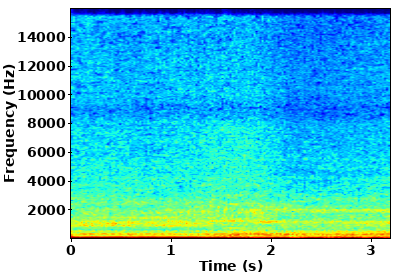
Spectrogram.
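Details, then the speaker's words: Motorcycle left idling after replacement of a failed cheap Chinese rectifier behind a burnt connector, charging about 14.4 V, checking for voltage spikes. Even, steady single-note idle with firm low thump, no stumbles or rattles; normal, healthy. "so I'm going to let this run for a bit here just [Music] idle sounds healthy"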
